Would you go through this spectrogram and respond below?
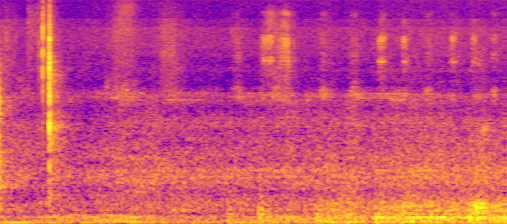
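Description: Marker or chalk writing a topic heading on a classroom board for a differential equations lesson, soft scratchy strokes and taps close by, with low background hum.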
